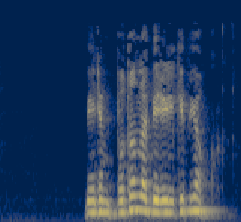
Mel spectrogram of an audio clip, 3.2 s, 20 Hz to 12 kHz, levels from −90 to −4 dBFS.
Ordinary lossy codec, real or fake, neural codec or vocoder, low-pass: MP3, 32 kbps; fake; autoencoder, 48 kHz, 128 numbers a frame, DAC-VAE, trained on Japanese speech; 10.8 kHz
